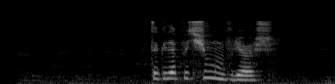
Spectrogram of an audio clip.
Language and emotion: Russian, neutral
